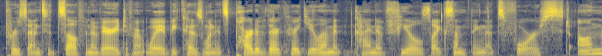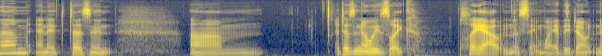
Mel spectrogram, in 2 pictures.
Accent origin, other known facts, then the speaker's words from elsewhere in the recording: Sunland, California, United States; Yeah, so I grew up in Sunland, California. It's I guess if you can say like a small town of LA, in the suburbs.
